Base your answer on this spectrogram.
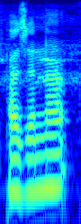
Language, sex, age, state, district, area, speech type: Manipuri, male, 18-30, Manipur, Tengnoupal, urban, spontaneous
